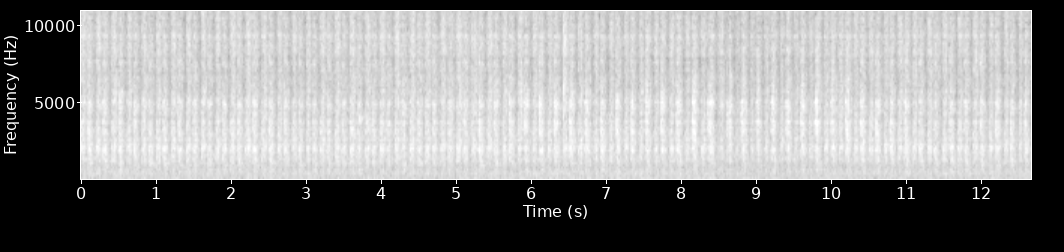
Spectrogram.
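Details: Rottweiler panting during a live birth of puppies; fast, even, breathy pulses of about two and a half per second, continuous across the clip against a steady noisy background.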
